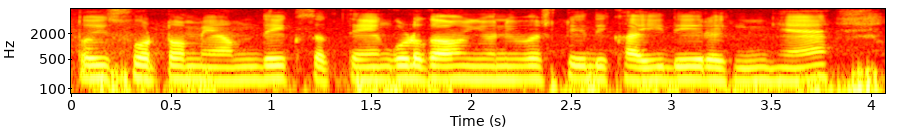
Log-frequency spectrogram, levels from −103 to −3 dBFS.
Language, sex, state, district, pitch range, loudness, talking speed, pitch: Hindi, female, Haryana, Jhajjar, 160-175 Hz, -18 LUFS, 190 wpm, 165 Hz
